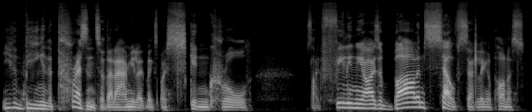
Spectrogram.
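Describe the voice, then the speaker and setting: An eloquent, lively-voiced wizard. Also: male voice, lowish voice, normal speed, dry recording, studio quality. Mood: grave, uneasy. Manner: eloquent, courtly phrasing with wry asides. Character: learned, wry, courteous male human wizard. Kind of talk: video game character voice lines.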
